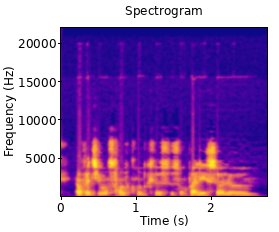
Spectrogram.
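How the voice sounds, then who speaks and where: The voice is somewhat breathy with a dark, mellow tone and moves at a fairly quick pace. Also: woman. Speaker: amateur fanfiction writer. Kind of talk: casual talk to camera.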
